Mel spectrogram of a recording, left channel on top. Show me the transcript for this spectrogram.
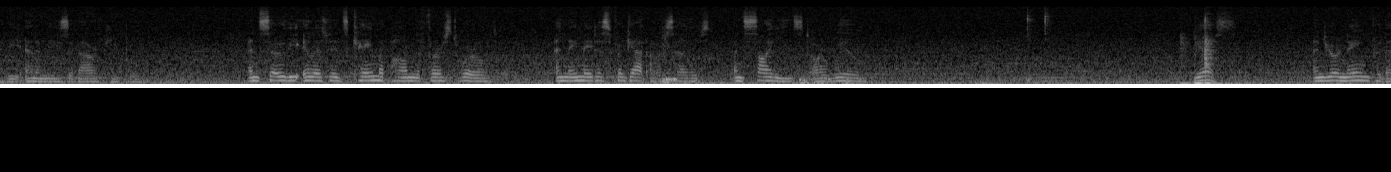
the enemies of our people. And so the Illithids came upon the first world, and they made us forget ourselves and silenced our will. Yes, and your name for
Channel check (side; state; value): right; silent; digital silence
